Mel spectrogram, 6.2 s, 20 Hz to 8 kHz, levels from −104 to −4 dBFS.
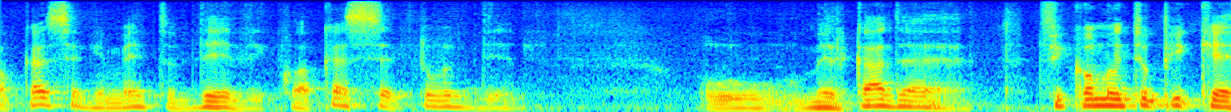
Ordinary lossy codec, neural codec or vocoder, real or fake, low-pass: none; codec, 16 kHz, 0.8 kbps, ZipCodec; fake; none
